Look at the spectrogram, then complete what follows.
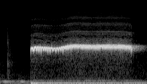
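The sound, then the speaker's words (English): A single loud, sustained blast on a referee-style whistle, lasting about a second, steady and shrill, with no talking over it. “That's the incorrect whistle, Joe.”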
